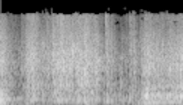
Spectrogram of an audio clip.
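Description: Plastic food packaging rustling and crinkling as grocery items are handled and set down.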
